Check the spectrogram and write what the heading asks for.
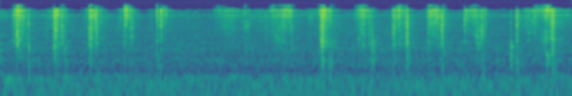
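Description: A tarot deck being shuffled in the hands: a steady run of quick, irregular card clicks and flicks.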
